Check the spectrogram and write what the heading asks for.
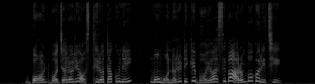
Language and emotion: Odia, fearful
